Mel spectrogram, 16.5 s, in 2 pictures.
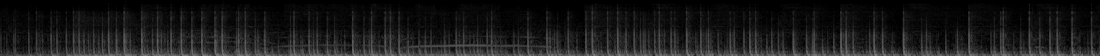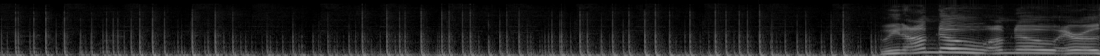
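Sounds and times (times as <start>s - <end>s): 
SpaceX rocket engine roaring during launch: 0.0s - 16.4s
speech: 14.9s - 16.4s.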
